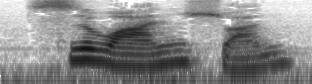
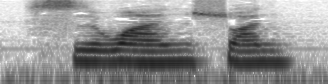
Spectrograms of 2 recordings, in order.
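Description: First: The pitch rises from mid to high. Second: The pitch stays high and level. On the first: "二声" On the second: "一声"

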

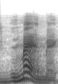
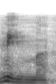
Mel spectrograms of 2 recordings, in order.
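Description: First: It is said like Italian 'meh-meh'. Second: It is said like English 'meem'. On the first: The speaker calls it right. "è il meme, cazzo" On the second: The speaker calls it wrong. "Non è il meme"

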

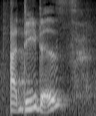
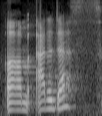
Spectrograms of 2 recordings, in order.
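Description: First: It is said in an American accent. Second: It is said in a non-American accent.

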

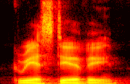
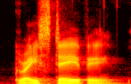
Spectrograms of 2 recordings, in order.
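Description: First: The name is said in a local accent. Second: The name is said in a standard accent.

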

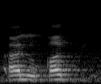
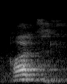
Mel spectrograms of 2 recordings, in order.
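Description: First: The t is released with only a light breath. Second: The t is released with a heavy, exaggerated puff. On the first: The speaker calls it right. "لا هو شيء بسيط من النفس يخرج" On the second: The speaker calls it wrong. "هذا ليس همسا"

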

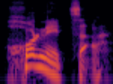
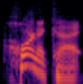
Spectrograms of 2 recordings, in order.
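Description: First: The c is pronounced like ts. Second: The c is pronounced like a k. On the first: The speaker calls it right. "it's Hornica" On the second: The speaker calls it wrong. "So it's not Hornica"

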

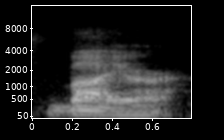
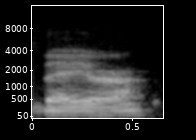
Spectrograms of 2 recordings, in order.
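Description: First: The name is said the European way. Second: The name is said the American way. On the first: "With everyone else, pretty much, it's Bayer" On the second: "So with Americans, it's Bayer"

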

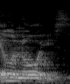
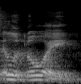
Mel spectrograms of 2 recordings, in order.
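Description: First: The final s sound is pronounced. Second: The final s sound is silent. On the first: "But I say Illinois" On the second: "It's pronounced Illinois, but the S at the end is silent"

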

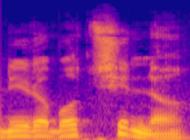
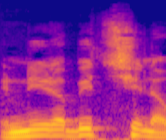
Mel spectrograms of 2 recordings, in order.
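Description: First: No i vowel follows nirob before chhinno. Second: An i vowel follows nirob before chhinno. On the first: The speaker calls it right. "কথাটা হবে নিরবচ্ছিন্ন" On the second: The speaker calls it wrong. "যেমন নিরবিচ্ছিন্ন বলে"

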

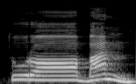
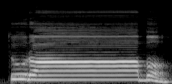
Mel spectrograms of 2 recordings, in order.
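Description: First: The word ends with an n sound. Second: The word ends with a short vowel. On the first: "এটা হবে না।" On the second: "এটাও হবে না।"

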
